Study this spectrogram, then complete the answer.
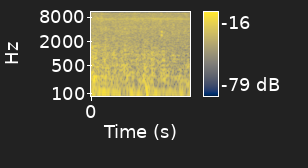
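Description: Rain falls steadily alongside a low rumble of thunder as a storm approaches, a constant dense wash of sound at a moderate distance.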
